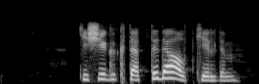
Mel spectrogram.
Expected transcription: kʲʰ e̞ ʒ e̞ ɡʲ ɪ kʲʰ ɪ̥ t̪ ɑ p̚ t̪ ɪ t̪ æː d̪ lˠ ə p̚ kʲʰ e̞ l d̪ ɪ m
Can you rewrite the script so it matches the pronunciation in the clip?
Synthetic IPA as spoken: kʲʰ e̞ ʃ e̞ ɡʲ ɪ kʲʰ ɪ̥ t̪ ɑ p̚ t̪ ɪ d̪ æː lˠ ə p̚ kʲʰ e̞ l d̪ ɪ m

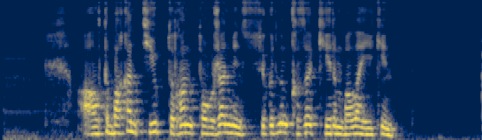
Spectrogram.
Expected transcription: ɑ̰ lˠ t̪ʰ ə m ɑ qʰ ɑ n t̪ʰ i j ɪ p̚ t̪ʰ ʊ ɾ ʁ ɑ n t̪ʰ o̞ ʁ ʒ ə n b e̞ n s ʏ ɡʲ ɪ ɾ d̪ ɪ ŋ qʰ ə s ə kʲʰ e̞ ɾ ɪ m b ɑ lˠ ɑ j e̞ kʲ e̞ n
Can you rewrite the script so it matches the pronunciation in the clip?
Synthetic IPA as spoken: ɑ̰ lˠ t̪ ə b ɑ q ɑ n t̪ʰ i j ɪ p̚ t̪ʰ ʊ ɾ ʁ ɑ n t̪ʰ o̞ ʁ ʒ ɑ n m e̞ n s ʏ ɡʲ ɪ ɾ d̪ ɪ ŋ qʰ ə z ə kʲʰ e̞ ɾ ɪ m b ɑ lˠ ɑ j e̞ kʲ e̞ n

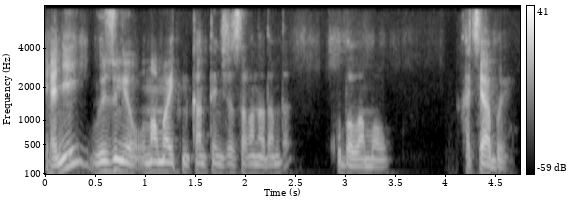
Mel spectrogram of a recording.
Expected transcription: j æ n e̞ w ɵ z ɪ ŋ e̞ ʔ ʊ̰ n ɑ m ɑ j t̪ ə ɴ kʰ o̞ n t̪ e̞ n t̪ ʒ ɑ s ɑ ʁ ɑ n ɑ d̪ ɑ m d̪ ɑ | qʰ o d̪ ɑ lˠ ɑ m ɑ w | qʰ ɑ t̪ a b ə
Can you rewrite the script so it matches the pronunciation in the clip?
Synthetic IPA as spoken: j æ n e̞ w ɵ z ɪ ŋ e̞ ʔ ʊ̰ n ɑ m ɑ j t̪ ə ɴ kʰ o̞ n t̪ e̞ n t̪ ʒ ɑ s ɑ ʁ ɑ n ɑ d̪ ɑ m d̪ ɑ | qʰ u d̪ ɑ lˠ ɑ m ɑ w | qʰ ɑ t̪ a b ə

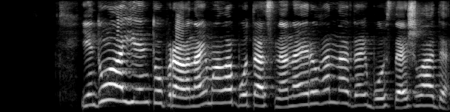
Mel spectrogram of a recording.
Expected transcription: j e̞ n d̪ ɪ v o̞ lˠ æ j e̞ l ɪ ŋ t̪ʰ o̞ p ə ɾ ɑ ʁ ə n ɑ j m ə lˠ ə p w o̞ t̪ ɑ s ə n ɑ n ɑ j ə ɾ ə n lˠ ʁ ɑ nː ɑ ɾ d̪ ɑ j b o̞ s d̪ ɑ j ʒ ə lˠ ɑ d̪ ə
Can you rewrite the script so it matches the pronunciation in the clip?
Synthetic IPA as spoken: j e̞ n d̪ ɪ w o̞ lˠ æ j e̞ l ɪ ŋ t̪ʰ o̞ p ə ɾ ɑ ʁ ə n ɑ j m ɑ lˠ ɑ p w o̞ t̪ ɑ s ə n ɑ n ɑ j ə ɾ ə lˠ ʁ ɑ nː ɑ ɾ d̪ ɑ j b o̞ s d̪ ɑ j ʒ ə lˠ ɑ d̪ ə

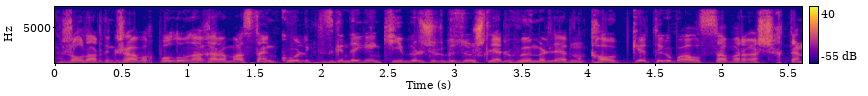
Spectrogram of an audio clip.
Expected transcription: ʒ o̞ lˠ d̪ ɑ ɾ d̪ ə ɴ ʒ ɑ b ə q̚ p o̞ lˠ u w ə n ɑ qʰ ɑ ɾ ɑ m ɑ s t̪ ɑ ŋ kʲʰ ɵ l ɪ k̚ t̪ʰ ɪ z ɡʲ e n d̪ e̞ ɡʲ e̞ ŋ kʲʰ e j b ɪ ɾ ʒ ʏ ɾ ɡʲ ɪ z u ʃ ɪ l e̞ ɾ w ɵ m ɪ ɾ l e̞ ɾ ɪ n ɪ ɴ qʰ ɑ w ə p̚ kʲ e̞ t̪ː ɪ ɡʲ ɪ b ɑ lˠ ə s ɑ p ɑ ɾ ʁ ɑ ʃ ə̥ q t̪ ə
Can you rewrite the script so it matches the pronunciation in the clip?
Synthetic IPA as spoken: ʒ o̞ lˠ d̪ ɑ ɾ d̪ ə ɴ ʒ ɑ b ə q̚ b o̞ lˠ u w ə n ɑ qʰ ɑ ɾ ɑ m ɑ s t̪ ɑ ŋ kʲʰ ɵ l ɪ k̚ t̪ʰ ɪ z ɡʲ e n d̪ e̞ ɡʲ e̞ ŋ kʲʰ e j b ɪ ɾ ʒ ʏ ɾ ɡʲ ɪ z u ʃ ɪ l e̞ ɾ w ɵ m ɪ ɾ l e̞ ɾ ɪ n ɪ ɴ qʰ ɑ w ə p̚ kʲ e̞ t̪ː ɪ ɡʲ ɪ b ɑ lˠ ə s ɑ p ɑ ɾ ʁ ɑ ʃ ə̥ q t̪ ə

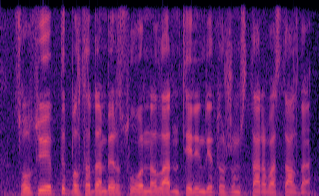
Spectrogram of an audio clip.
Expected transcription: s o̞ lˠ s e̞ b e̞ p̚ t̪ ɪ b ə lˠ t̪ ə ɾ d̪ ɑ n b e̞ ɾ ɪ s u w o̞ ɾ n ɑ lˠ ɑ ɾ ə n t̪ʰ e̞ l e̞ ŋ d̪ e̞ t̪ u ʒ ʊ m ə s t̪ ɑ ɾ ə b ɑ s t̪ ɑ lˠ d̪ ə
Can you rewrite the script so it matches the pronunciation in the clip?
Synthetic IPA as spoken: s o̞ lˠ s e̞ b e̞ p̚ t̪ ɪ b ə lˠ t̪ ə ɾ d̪ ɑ n b e̞ ɾ ɪ s u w o̞ ɾ n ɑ lˠ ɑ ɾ ə n t̪ʰ e̞ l e̞ ŋ d̪ e̞ t̪ u ʒ ʊ m ə s t̪ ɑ ɾ ə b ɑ s t̪ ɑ lˠ d̪ ə

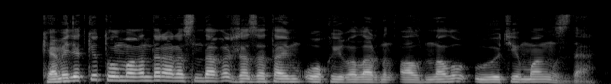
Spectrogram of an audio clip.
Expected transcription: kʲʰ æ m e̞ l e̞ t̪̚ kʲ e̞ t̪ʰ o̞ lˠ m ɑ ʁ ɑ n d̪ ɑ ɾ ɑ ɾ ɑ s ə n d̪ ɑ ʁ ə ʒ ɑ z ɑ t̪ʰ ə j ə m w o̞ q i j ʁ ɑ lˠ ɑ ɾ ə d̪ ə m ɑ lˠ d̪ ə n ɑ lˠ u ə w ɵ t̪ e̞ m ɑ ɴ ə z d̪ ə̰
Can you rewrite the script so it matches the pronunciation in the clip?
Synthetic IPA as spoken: kʲʰ æ m e̞ l e̞ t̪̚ kʲ e̞ t̪ʰ o̞ lˠ m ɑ ʁ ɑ n d̪ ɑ ɾ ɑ ɾ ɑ s ə n d̪ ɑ ʁ ə ʒ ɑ z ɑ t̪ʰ ɑ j ə m w o̞ q i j ʁ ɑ lˠ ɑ ɾ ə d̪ ə ɴ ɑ lˠ d̪ ə n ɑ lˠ u ə w ɵ t̪ e̞ m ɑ ɴ ə z d̪ ə̰

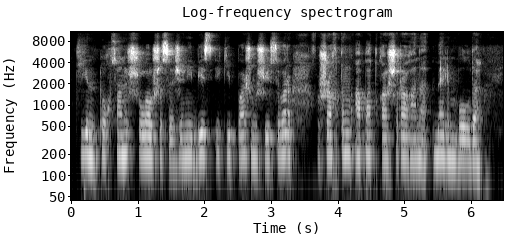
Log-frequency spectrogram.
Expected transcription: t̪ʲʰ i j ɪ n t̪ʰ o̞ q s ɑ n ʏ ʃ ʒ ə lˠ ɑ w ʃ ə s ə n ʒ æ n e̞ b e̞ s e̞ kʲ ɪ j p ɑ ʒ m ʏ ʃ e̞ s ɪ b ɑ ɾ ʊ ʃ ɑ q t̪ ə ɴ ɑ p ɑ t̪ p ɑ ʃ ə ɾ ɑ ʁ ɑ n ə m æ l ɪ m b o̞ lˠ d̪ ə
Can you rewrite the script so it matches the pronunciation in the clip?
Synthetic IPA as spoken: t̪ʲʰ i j ɪ n t̪ʰ o̞ q s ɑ n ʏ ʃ ʒ ə lˠ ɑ w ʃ ə s ə ʒ æ n e̞ b e̞ s e̞ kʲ i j p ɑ ʒ m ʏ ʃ e̞ s ɪ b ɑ ɾ ʊ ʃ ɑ q t̪ ə ɴ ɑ p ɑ t̪ q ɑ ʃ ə ɾ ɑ ʁ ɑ n ə m æ l ɪ m b o̞ lˠ d̪ ə

